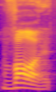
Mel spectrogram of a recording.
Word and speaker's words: var: tense or gets dropped the same goes for var which means where where so var could also lose its r in the in a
